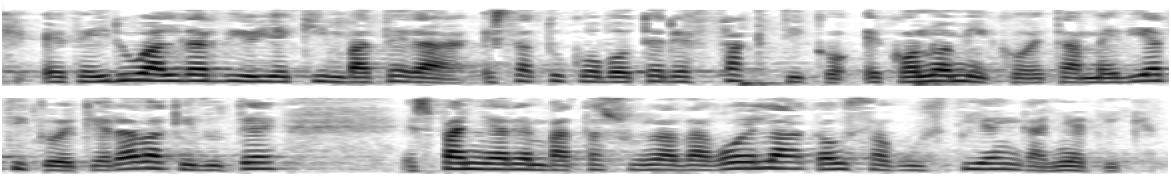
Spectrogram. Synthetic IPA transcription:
ke̞t̪aiɾuald̪e̞ɾðio̞je̞kimbat̪e̞ɾae̞st̪at̪uko̞βo̞t̪e̞ɾe̞fakt̪iko̞ʔe̞ko̞no̞miko̞e̞t̪ame̞ðiat̪iko̞eke̞ɾaβ̞akiðut̪e̞ː | spaɲiaɾe̞mbat̪asunaðaɣ̞o̞e̞laɣawsaɣ̞ust̪ie̞ŋɡaɲe̞t̪ik

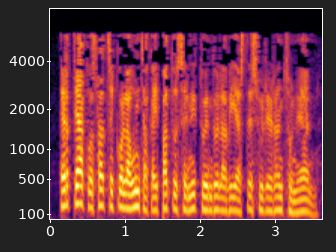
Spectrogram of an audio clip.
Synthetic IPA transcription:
e̞ɾt̪e̞ako̞sat͡se̞ko̞laɣ̞unt͡sakajpat̪use̞nit̪ue̞nd̪ue̞laβ̞iast̪e̞suɾe̞ːɾant͡sune̞an

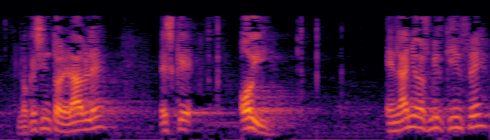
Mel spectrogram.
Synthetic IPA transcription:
lo̞ke̞sint̪o̞le̞ɾaβ̞le̞ | eske̞o̞j | enelaɲoð̞o̞zmilkin̟θe̞

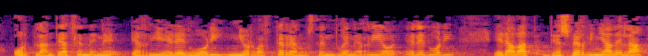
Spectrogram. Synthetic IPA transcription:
o̞ɾplant̪e̞at͡se̞nd̪e̞nee̞rie̞ɾe̞ðuo̞ɾiɲo̞ɾβast̪e̞re̞anust̪e̞nd̪ue̞nrieɾe̞ðuo̞ɾi | eɾaβat̪d̪e̞zβe̞ɾð̞iɲað̞e̞la

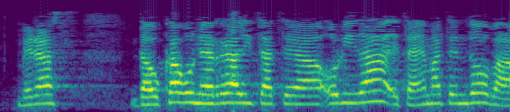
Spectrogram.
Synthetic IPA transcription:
be̞ɾaz | d̪awkaɣ̞une̞re̞alit̪at̪e̞ao̞ɾið̞ae̞t̪ae̞mat̪e̞nd̪o̞βa

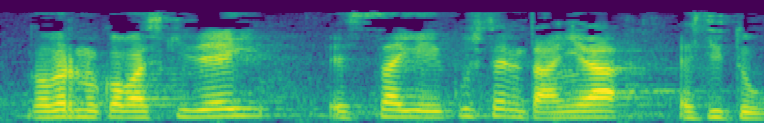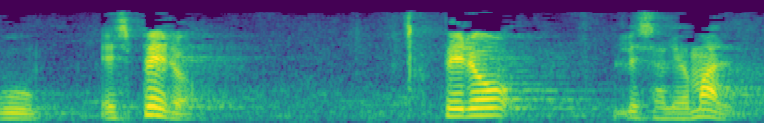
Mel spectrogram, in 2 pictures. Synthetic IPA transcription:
ɡo̞β̞e̞ɾnuko̞β̞askið̞ejest͡sajeikust̪e̞ne̞t̪aɣaɲe̞ɾae̞zd̪it̪uɣu | e̞spe̞ɾo̞ | pe̞ɾo̞ | le̞salio̞mal

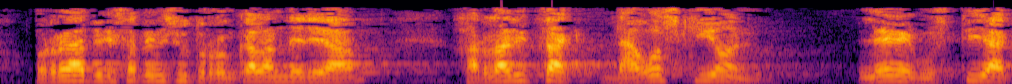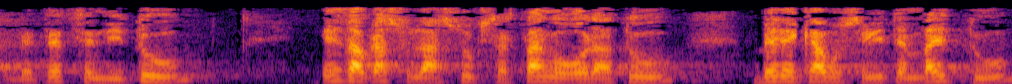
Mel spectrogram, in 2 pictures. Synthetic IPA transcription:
o̞re̞ɣat̪ike̞sat̪end̪is̬ut̪ro̞ŋkaland̪e̞ɾe̞a | ʝaɾlaɾit͡sakd̪aɣ̞o̞skio̞n | le̞ɣ̞e̞ɣ̞ust̪iak̚be̞t̪e̞t͡se̞nd̪it̪u | e̞zd̪awkasulasukse̞ɾt̪aŋɡo̞ɣ̞o̞ɾat̪ube̞ɾe̞kaβuse̞ɣ̞it̪e̞mbajt̪u

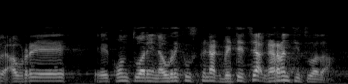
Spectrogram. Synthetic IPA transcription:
a̰wre | ko̞nt̪uaɾe̞nawre̞kuspe̞nak̚be̞t̪e̞t͡se̞aɡarant͡sit͡suaða̰

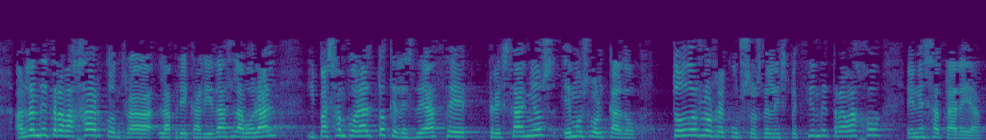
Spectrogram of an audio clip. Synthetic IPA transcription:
a̰β̞land̪e̞t̪ɾaβ̞axaɾko̞nt̪ɾalapɾe̞kaɾjeðaðlaβ̞o̞ɾalipasampo̞ɾalt̪o̞ke̞ðe̞zðe̞aθe̞t̪ɾe̞saɲo̞se̞mo̞zβo̞lkað̞o̞ | t̪o̞ð̞o̞zlo̞zre̞kuɾso̞zðe̞lainspe̞kθjo̞nd̪e̞t̪ɾaβ̞aχo̞e̞ne̞sat̪aɾe̞a

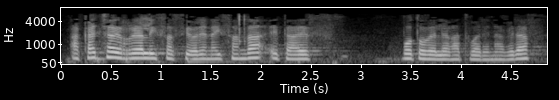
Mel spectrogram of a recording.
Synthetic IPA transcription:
akat͡ʃaere̞alisasio̞aɾe̞naisand̪aʔe̞t̪ae̞s | bo̞t̪o̞ð̞e̞le̞ɣ̞at̪uaɾe̞naβ̞e̞ɾas

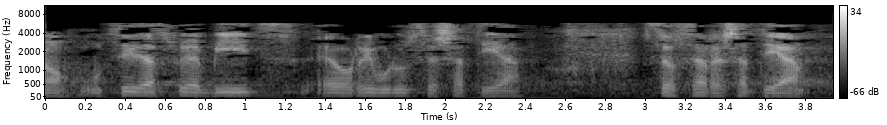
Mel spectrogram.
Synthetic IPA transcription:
out͡siðasue̞biːt͡soriβ̞uɾuse̞sat̪ea | se̞ose̞re̞sat̪ea

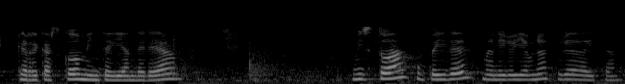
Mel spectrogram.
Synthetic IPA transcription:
ɡerikasko̞mint̪e̞ɣ̞iand̪eɾe̞a | mist̪o̞aupe̞jðe̞maneɾoʝawnasuɾe̞aðajt͡sa

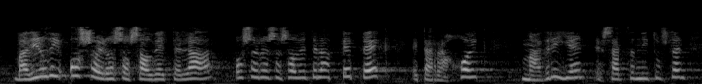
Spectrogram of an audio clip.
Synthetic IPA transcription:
baðiɾuðiʔo̞so̞e̞ɾo̞so̞sawðet̪ela | o̞so̞e̞ɾo̞so̞sawð̞e̞t̪e̞lape̞pe̞k | e̞t̪araxo̞jk | maðɾiʎe̞ne̞saɾt͡se̞nd̪it̪ust̪e̞n

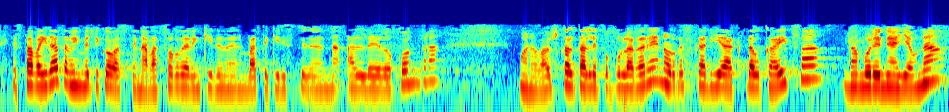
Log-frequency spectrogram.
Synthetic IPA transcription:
e̞st̪aβajðat̪aβembe̞t̪ikoβ̞ast̪enaβat͡so̞ɾð̞eaɾe̞ŋkiðembat̪e̞kiɾist̪uðenald̪e̞ːðo̞ko̞nt̪ɾa | bweno̞βae̞wskalt̪ald̪e̞po̞pularaɾe̞no̞ɾðe̞skaɾiakd̪awkait͡sa | ðambo̞ɾene̞aʝawna

